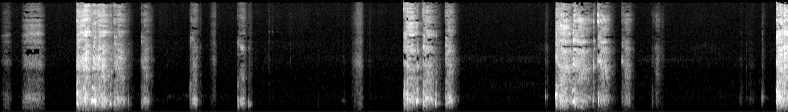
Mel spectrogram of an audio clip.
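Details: Man cleaning his truck, watched from a window, with a persistent cough that is not getting better; three bouts of harsh, wet-sounding coughing with smaller coughs between.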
